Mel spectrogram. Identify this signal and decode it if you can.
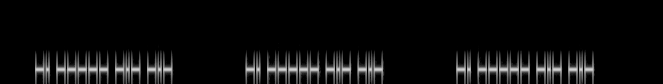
Morse code, heard as a keyed tone, about 44 wpm, 700 Hz. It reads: N0KK N0KK N0KK
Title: Easy Call Signs Repeated 3x - 45wpm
